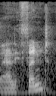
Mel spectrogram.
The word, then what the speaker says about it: elephant: so e l e so pH sometimes pH you pronounce as F so elephant so a n t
